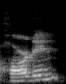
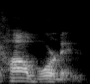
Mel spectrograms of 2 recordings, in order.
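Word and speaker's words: Hawarden: it's important it's it's it's different than it's pronounced it's howarden or Harden but it looks like hot Warden but so like yeah yeah American people would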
